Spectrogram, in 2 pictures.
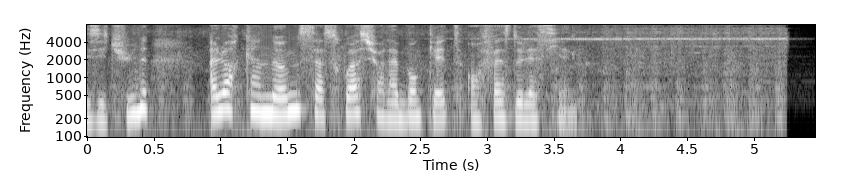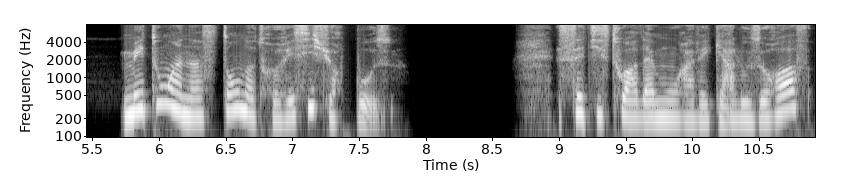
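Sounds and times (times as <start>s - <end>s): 
speech: 0.0s - 3.9s, 5.8s - 7.8s, 8.7s - 10.9s
train wheels clattering on rails: 0.0s - 5.3s.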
